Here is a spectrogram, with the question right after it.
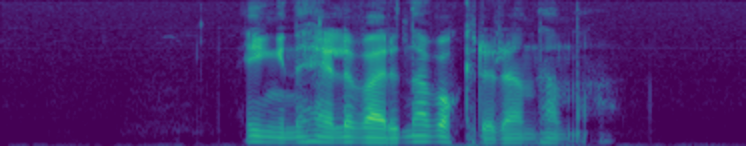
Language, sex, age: Norwegian, male, 32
